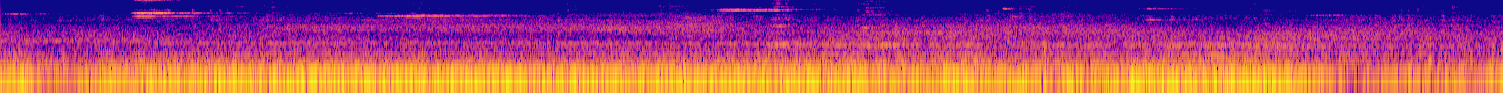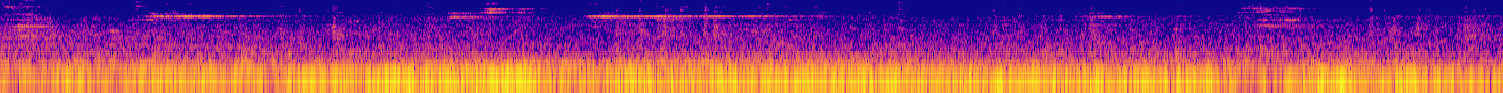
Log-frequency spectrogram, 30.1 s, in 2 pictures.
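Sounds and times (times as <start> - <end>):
high wheel squeals: 0.0 - 5.9, 6.6 - 8.8, 9.8 - 13.9, 16.4 - 18.1, 19.3 - 23.4, 25.7 - 26.7
freight train cars rumbling: 0.0 - 30.0.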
